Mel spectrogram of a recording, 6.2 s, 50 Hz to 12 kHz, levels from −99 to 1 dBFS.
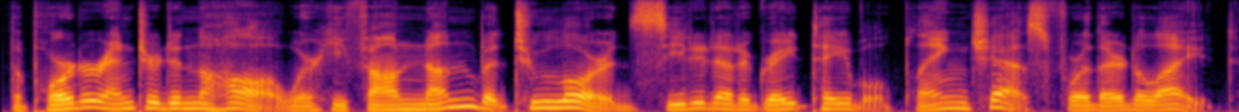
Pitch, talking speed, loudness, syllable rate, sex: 155 Hz, 225 wpm, -17 LUFS, 5.0 syllables/s, male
